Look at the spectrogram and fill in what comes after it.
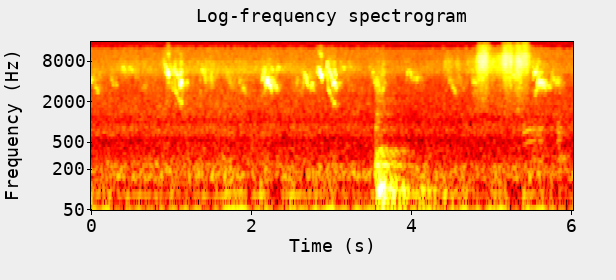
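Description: Small birds chirping: short, quick downward chirps scattered throughout, over a low background hum. A single low thump about three and a half seconds in is the loudest sound.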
